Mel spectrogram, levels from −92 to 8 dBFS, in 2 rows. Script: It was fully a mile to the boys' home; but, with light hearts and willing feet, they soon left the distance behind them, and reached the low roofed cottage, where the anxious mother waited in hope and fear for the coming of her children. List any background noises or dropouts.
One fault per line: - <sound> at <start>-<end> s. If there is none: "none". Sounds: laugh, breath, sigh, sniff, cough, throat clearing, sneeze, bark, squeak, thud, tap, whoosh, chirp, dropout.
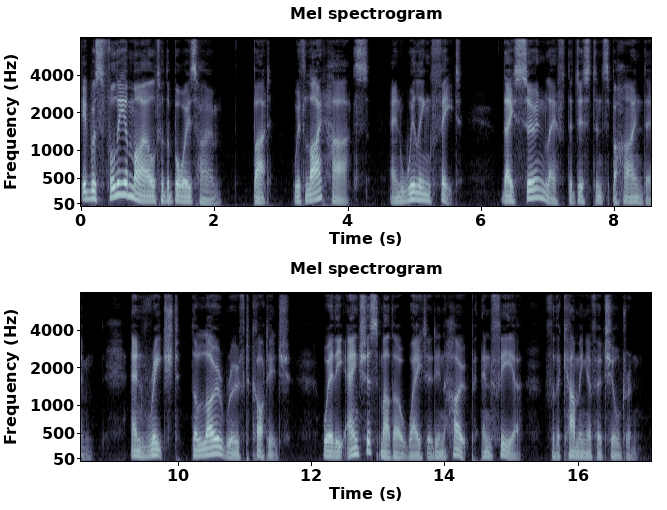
none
